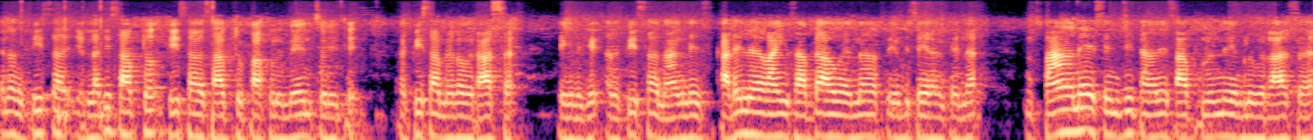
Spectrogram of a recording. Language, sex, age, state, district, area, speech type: Tamil, male, 18-30, Tamil Nadu, Kallakurichi, rural, spontaneous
